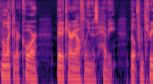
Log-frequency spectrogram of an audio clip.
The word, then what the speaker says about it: β-caryophyllene: Betaaroene, pronounced betaarophelene, is the quiet power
